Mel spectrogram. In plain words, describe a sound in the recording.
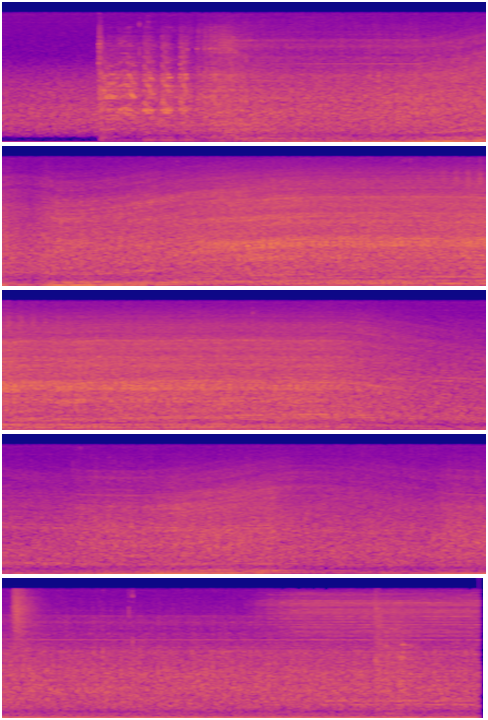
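A tractor engine rumbles and revs as the tractor drives off.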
